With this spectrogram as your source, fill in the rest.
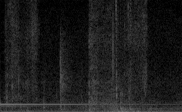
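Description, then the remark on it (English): A doorbell at a home rings as a steady electronic tone that holds for nearly a second, then cuts off amid faint rustling and shuffling noises. “Well, we're sorry about that. That was the doorbell.”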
